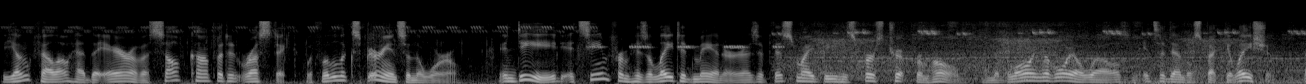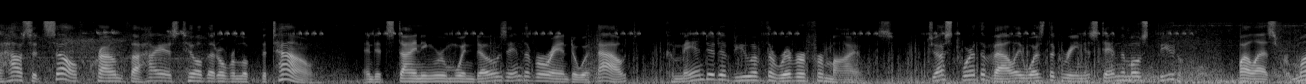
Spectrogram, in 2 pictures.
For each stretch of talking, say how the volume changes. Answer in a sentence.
You can hear the talking from 0.0 to 26.0 s, at a steady volume.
